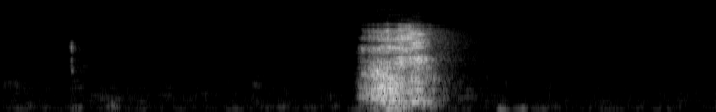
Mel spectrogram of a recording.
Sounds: Sneeze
